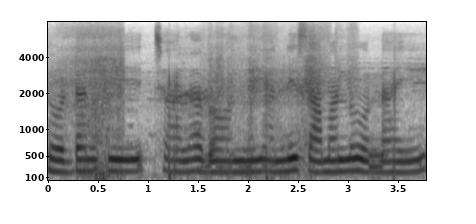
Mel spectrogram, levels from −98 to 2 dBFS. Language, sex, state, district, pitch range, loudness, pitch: Telugu, female, Andhra Pradesh, Manyam, 210-220 Hz, -15 LUFS, 215 Hz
